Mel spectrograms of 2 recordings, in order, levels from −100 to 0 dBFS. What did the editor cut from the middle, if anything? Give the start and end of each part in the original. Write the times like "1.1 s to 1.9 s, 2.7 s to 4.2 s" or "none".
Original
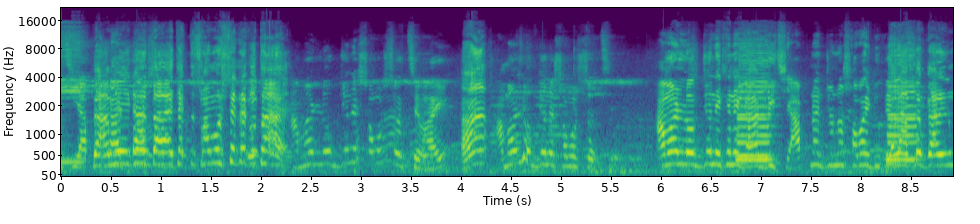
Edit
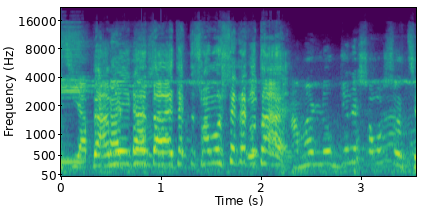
none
